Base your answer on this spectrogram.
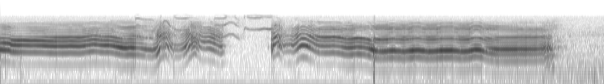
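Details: Loud, drawn-out whining howl from Molly the dog as she talks to her squeaky ball, the tone wavering and warbling up and down, with a brief squeak midway before fading out.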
